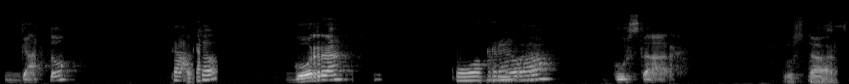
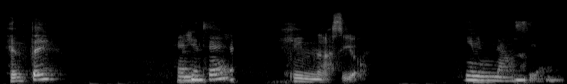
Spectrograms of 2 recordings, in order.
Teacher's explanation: The soft sound sounds more like our H.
